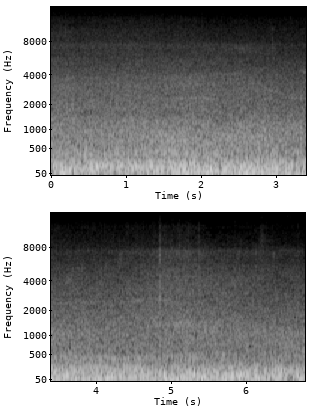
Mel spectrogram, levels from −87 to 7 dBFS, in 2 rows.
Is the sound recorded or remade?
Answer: remade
